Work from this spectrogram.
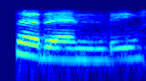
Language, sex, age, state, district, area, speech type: Telugu, female, 30-45, Andhra Pradesh, Eluru, rural, conversation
